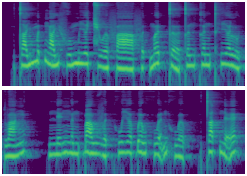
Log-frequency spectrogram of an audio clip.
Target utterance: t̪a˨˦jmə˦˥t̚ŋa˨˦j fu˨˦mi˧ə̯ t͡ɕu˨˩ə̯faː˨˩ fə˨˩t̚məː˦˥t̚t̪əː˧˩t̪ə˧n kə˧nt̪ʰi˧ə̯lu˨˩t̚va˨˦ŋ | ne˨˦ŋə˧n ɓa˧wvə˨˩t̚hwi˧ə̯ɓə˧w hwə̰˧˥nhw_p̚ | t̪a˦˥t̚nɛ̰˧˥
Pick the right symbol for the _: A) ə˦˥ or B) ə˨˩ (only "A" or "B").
B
